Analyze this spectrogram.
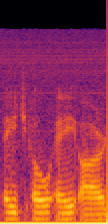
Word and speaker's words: Hoar: It's H-O-A-R. Joseph Hoar rhymes with roar.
